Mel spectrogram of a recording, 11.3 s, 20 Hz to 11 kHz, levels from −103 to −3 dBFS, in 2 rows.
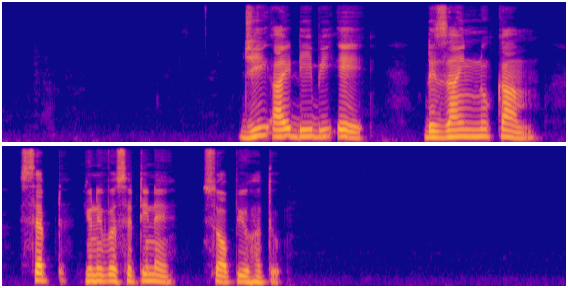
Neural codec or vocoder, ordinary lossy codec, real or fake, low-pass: vocoder, 44.1 kHz, 128 mel bands every 512 samples, BigVGAN v2; none; fake; 9.9 kHz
